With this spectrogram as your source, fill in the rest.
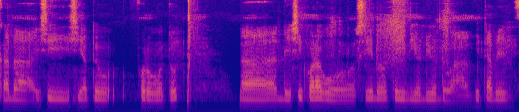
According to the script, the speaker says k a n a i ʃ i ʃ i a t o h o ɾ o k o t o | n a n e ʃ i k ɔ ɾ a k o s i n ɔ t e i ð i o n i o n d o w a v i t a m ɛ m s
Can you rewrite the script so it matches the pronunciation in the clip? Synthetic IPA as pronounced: k a n a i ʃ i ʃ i a t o f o ɾ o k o t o | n a n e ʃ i k ɔ ɾ a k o s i n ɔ t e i ð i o n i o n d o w a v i t a m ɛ n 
